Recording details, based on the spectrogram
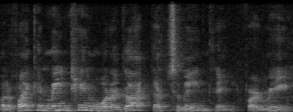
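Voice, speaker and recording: A man's raised, projected voice with lively intonation at a fairly quick pace. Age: 80s+. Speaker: retired senior demonstrating home exercises. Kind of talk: casual talk to camera. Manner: hesitant, halting.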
